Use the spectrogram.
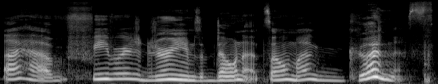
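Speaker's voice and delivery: loud, slow, high gush; overwrought gush. Real, not acted. Admitting donut cravings, loud swooning gush.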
